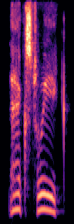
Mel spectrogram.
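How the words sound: It is said in a bright, bubbly voice. "a little more bubblegummy"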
